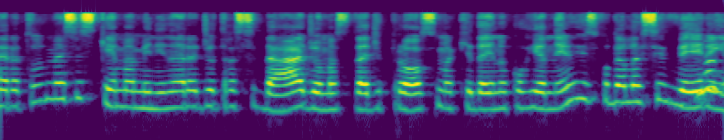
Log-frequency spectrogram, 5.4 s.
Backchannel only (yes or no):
no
